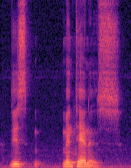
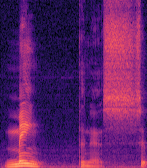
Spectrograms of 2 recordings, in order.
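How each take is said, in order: First: The stress is on the second syllable. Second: The stress is on the first syllable. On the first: The speaker calls it wrong. "A maioria diz, palavrão" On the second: The speaker calls it right. "A pronúncia correta é maintenance. ... Mas a tônica está aqui no começo"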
